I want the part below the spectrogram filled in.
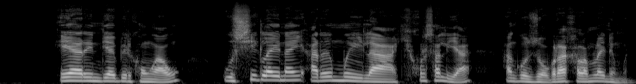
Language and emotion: Bodo, disgusted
